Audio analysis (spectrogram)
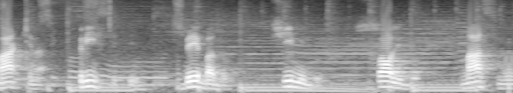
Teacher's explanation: a sua antepenúltima sílaba é aquela que é pronunciada com mais força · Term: proparoxítonas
